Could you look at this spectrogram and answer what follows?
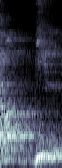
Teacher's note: Rabbil harus ada getaran karena sifat huruf ba al-jahr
